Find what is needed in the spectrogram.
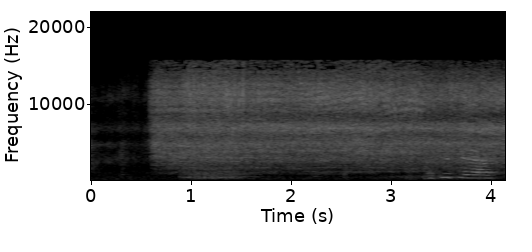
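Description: Garden hose pistol-grip spray nozzle spraying water onto a car, a steady hiss that starts about half a second in as the trigger is squeezed.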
